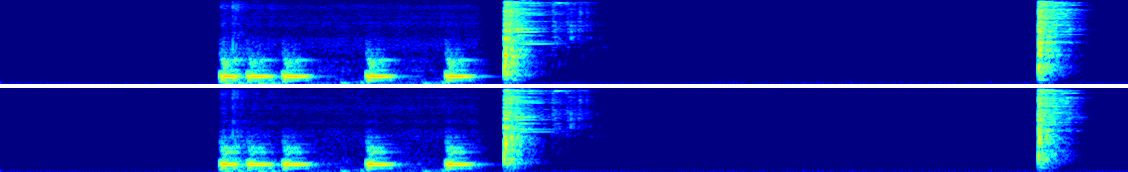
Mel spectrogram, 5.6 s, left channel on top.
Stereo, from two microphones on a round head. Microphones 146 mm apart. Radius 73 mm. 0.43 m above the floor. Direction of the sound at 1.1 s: 10° right (ahead or behind).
